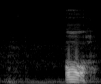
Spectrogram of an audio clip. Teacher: It's more like the letter O in Spanish, just O, cut short. O, without that extra breath of air, O, on it.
